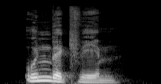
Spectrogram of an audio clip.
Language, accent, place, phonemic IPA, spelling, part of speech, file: German, Germany, Berlin, /ˈʊnbəˌkveːm/, unbequem, adjective, De-unbequem.ogg
- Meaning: uncomfortable, inconvenient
